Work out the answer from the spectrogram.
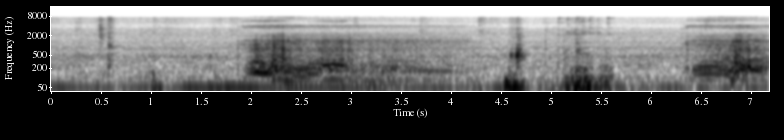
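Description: Low grunting, snorting snores recurring with each breath over faint room noise; ordinary snoring.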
